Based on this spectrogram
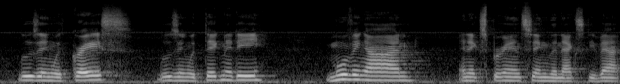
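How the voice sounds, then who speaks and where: A woman with a fairly low pitch talks at a moderate pace, her intonation fairly even. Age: 60s. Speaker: retired business executive and former athlete. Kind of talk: testimonial to camera.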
